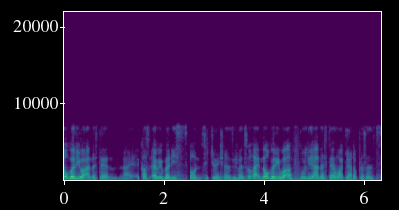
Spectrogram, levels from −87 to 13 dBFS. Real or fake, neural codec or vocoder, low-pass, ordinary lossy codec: fake; codec, 44.1 kHz, 3.4 kbps, Pupu-Codec; 7.2 kHz; Opus, 32 kbps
